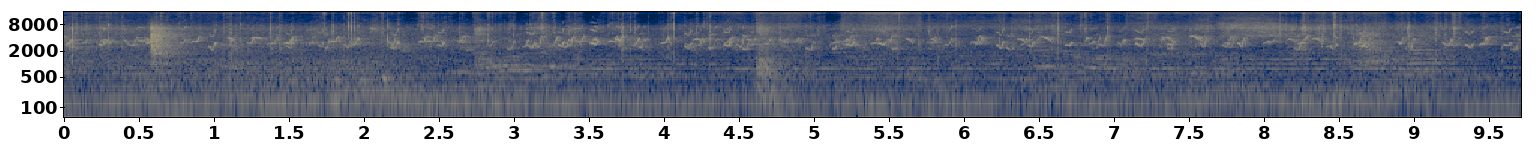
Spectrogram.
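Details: Young chicks cheep steadily together. Rapid, high, falling peeps from several birds overlap continuously, with a couple of sharp knocks early on.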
